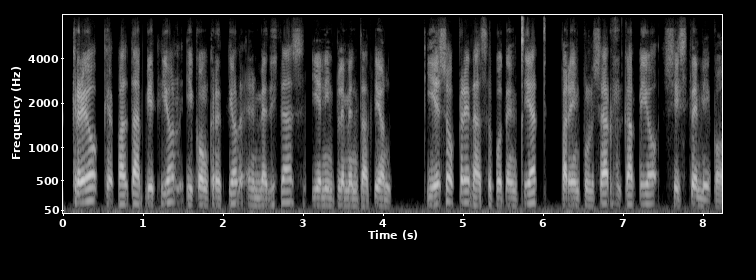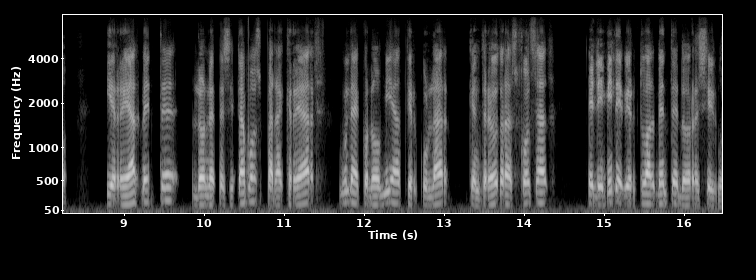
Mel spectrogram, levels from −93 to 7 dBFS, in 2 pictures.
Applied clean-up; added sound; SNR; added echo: neural diffusion model UNIVERSE++.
